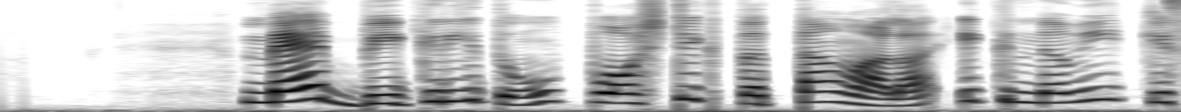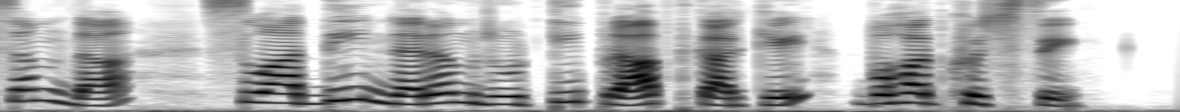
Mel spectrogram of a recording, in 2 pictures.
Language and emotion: Punjabi, happy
